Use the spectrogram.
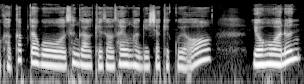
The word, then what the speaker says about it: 여호와: 여호와는 영국식 발음에서 온 것이라고 했었는데 최근 연구한 학자들에 의해서 여호와가 오히려 더 원래 발음에 가깝다는 발표도 나오고 있기는 합니다.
